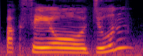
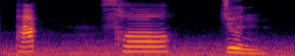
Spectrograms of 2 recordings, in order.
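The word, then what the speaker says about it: 박서준: Itu kan hak terusnya Hai tapi dibaca bukan park-seo-joon bacanya tapi hak hojoon hak ho-jun seperti nah baca 4 sound ini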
